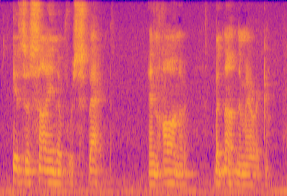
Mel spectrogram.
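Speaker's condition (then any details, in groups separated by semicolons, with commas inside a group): ALS; degenerative; diagnosed ten years ago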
